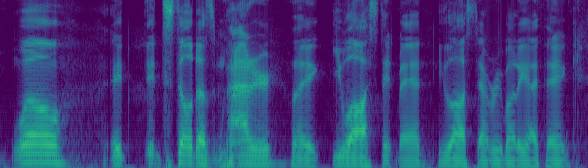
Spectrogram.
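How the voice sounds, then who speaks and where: A man with a low-pitched voice chats casually as a podcast co-host. He is blunt and opinionated, and the recording is dry with little room sound. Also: fairly even intonation, unhurried, clear, resonant tone, dry recording. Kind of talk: casual gaming chat.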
